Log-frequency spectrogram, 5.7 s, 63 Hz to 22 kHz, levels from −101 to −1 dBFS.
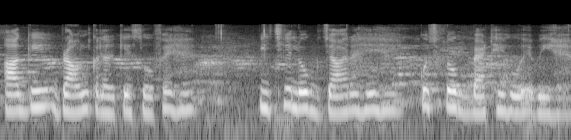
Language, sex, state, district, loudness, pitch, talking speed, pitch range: Hindi, female, Bihar, West Champaran, -19 LUFS, 220 Hz, 180 wpm, 200-245 Hz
